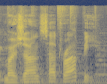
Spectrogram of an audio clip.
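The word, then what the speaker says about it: Marjane Satrapi: Marjan Satrapi. – Yes, yeah, see, that's good because you know how to say it better.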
